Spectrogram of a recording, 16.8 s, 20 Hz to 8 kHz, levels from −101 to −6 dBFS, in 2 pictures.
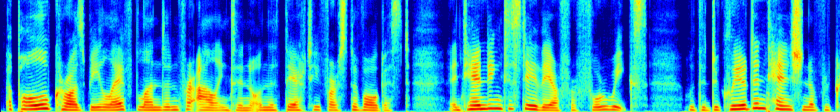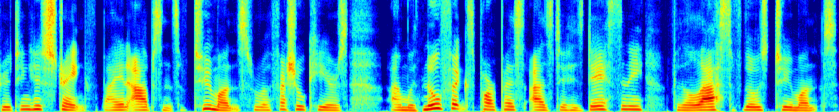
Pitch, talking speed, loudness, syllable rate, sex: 210 Hz, 180 wpm, -21 LUFS, 5.2 syllables/s, female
